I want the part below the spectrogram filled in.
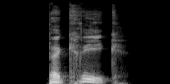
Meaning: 1. singular imperative of bekriegen 2. first-person singular present of bekriegen
- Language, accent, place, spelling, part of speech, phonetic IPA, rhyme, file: German, Germany, Berlin, bekrieg, verb, [bəˈkʁiːk], -iːk, De-bekrieg.ogg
